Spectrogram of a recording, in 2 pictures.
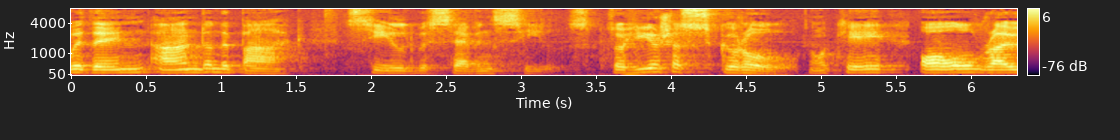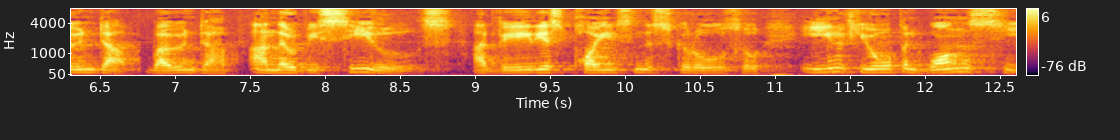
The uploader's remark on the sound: recorded at North Harris Free Church on the morning of Sunday, 17th September 2023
